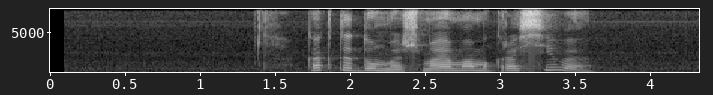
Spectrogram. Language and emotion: Russian, neutral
